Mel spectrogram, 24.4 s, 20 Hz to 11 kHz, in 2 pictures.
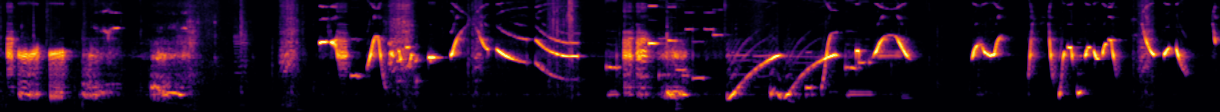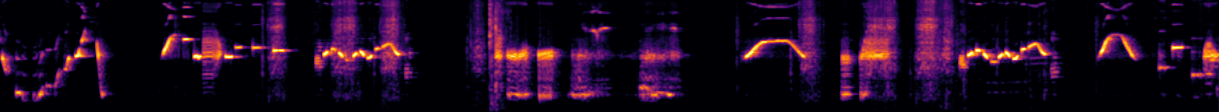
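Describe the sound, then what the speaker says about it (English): Rapid electronic beeps, chirps and warbling whistles from an R2-D2-style astromech droid toy built at Galaxy's Edge Droid Depot, coming in busy bursts with short pauses between them. "It's a lot of beeping."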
